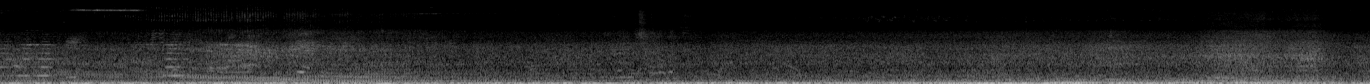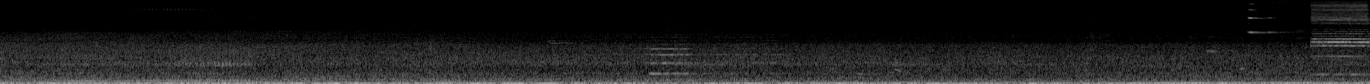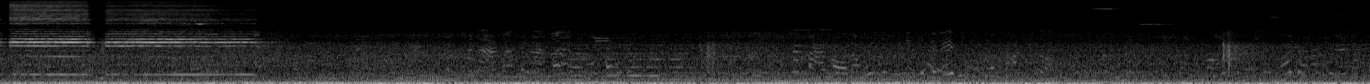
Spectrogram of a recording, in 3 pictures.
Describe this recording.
Traffic Sound, Ambulance warning sound, Binaural recording, Zoom H6+ Soundman OKM II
